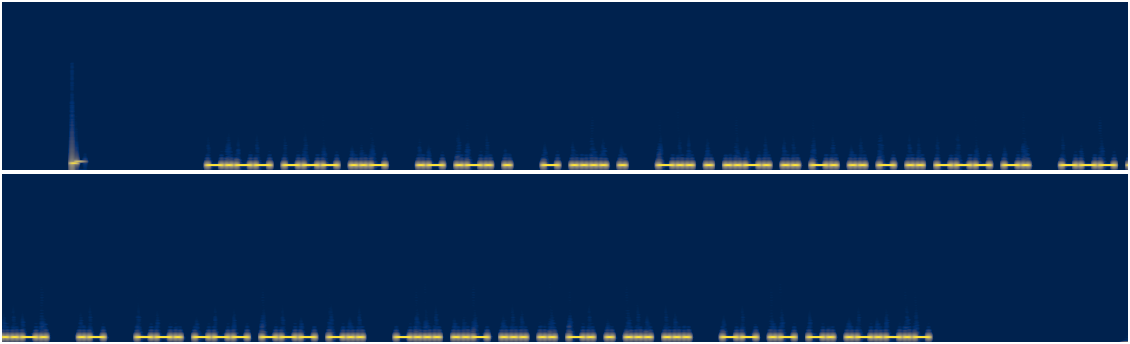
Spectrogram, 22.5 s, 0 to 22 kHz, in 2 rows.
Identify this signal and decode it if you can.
Morse code, heard as a keyed tone, about 25 wpm, 700 Hz. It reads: YOU ARE THE DEFINITION OF A GOOD BUSINESS MAN.
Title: Sentences from Top 1000 Words - Review Part 4 - 25wpm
